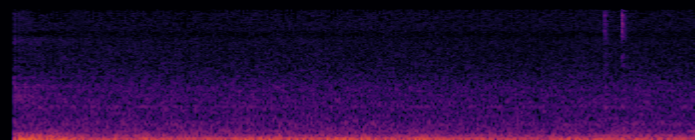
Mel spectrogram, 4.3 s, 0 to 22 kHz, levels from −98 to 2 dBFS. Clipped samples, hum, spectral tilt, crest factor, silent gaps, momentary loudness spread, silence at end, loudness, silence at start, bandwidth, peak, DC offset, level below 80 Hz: under 0.1%; none; -5.5 dB/octave; 16 dB; none; 5 LU; 0 s; -52 LUFS; 0.1 s; 16.5 kHz; -30 dBFS; under 0.1%; -48 dBFS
